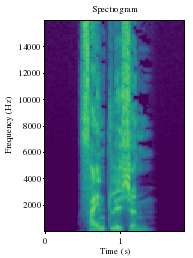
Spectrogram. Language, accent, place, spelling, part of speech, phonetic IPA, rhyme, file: German, Germany, Berlin, feindlichen, adjective, [ˈfaɪ̯ntlɪçn̩], -aɪ̯ntlɪçn̩, De-feindlichen.ogg
- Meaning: inflection of feindlich: 1. strong genitive masculine/neuter singular 2. weak/mixed genitive/dative all-gender singular 3. strong/weak/mixed accusative masculine singular 4. strong dative plural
